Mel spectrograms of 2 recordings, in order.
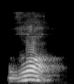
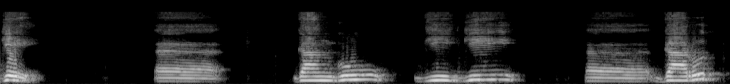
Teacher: ini menggunakan tenggorokan ya, sahabat, bukan menggunakan lidah. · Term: ghin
